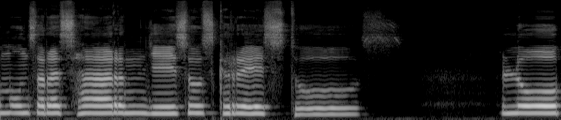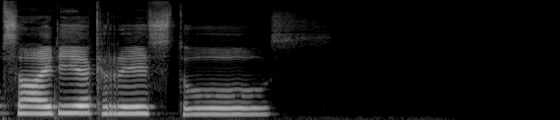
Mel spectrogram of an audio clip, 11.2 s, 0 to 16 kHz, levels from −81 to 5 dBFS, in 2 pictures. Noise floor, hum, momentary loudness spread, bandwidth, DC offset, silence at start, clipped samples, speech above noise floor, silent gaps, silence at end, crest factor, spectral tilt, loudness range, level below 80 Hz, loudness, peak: -72 dBFS; none; 11 LU; 16 kHz; under 0.1%; 0 s; under 0.1%; 48 dB; none; 2.85 s; 18 dB; -4.5 dB/octave; 11 LU; -68 dBFS; -24 LUFS; -8 dBFS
